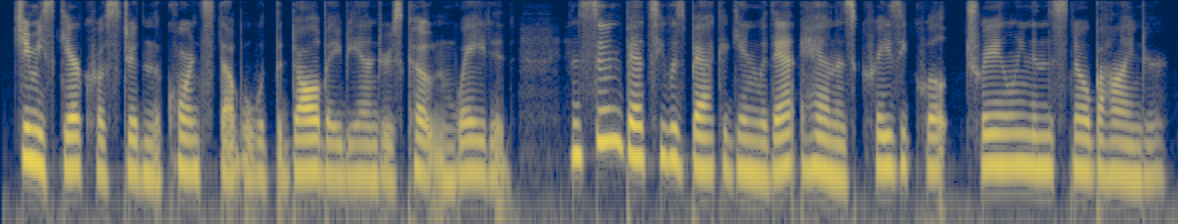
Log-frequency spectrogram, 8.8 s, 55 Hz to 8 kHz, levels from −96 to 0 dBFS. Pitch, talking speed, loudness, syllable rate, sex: 190 Hz, 225 wpm, -20 LUFS, 5.7 syllables/s, female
